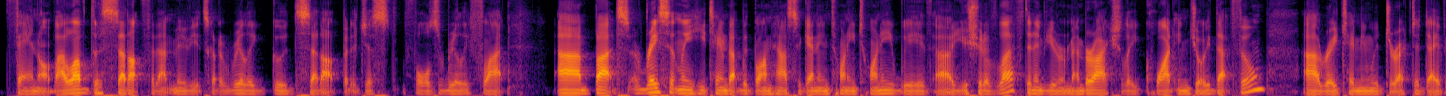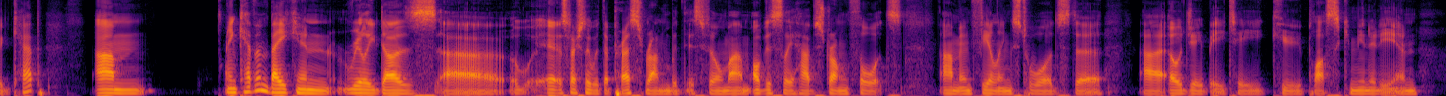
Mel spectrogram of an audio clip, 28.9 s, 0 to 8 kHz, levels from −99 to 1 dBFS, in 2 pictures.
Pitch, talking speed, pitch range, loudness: 90 Hz, 175 wpm, 85-100 Hz, -28 LUFS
